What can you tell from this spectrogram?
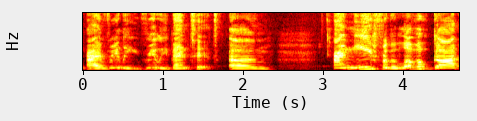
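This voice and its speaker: A woman giving a chatty, slangy video review in an animated, giggly, tipsy, rambling way. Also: fairly low pitch, far from the mic. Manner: animated, slangy, acts out quotes. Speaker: reviewer hosting a show review.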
